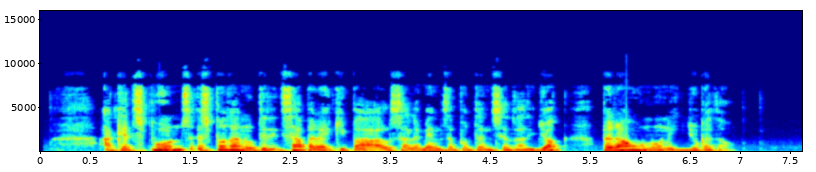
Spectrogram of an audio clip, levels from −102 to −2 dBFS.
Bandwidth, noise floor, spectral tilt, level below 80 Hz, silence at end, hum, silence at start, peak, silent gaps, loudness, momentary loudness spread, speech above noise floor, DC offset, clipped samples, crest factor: 7.6 kHz; -67 dBFS; -8 dB/octave; -50 dBFS; 0.75 s; none; 0.65 s; 0 dBFS; none; -17 LUFS; 11 LU; 51 dB; under 0.1%; under 0.1%; 16 dB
